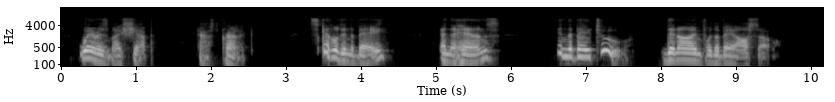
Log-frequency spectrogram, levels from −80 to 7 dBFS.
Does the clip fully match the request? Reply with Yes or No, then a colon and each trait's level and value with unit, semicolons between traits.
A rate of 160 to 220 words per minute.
No: slow, 135 wpm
